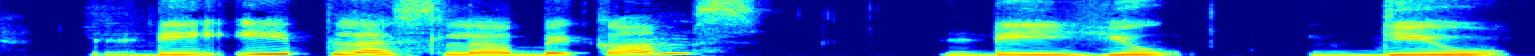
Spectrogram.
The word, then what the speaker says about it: du: Due. It is pronounced as due.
